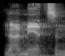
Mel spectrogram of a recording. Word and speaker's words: Märzen: Yeah, a Mazen, Märzen is how you pronounce the style.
